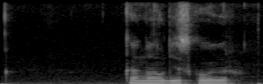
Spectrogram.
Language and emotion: Russian, neutral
